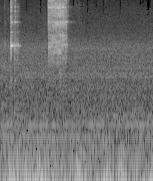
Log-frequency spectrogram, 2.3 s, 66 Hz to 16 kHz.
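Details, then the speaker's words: 1988 Toyota 4x4 van after converting auto-locking hubs to manual: hub turned by hand in free gives soft ratcheting ticks with no clunk of engagement, hub not locked; freewheeling normally. "freehub spinning yep no engagement gotcha"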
